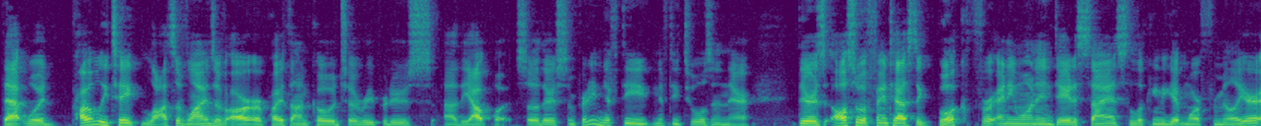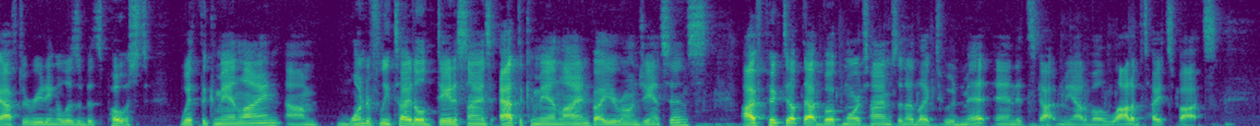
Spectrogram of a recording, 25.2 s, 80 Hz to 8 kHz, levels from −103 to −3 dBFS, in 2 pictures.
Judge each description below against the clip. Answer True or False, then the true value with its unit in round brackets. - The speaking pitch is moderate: False (120 Hz)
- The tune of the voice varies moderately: True (3.2 semitones)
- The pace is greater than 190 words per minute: True (200 wpm)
